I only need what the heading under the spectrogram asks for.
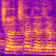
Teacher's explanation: जब आपकी जीभ तालु को छूती है ना, तभी आप च छ ज झ बोलते हैं। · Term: तालु वर्ण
